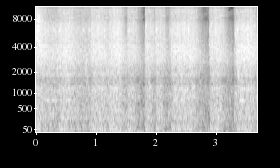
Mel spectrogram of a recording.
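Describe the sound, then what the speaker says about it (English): Soldiers in a Garry's Mod battle fire weapons in a dense, continuous fusillade of rapid gunshots, loud and close, with brief gaps between bursts and no voices. "They're trying to shoot at them."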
